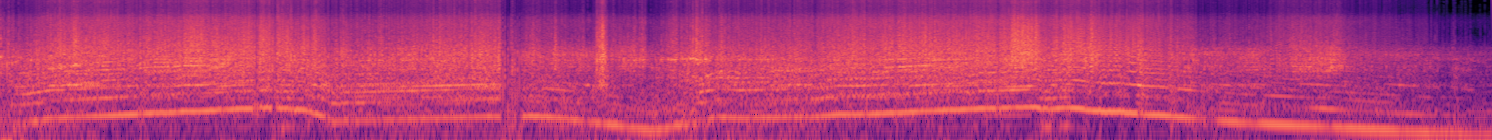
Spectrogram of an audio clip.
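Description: Race car engine heard from inside the cabin, very loud: it revs up, drops back, dips low about halfway through, then climbs again before falling steadily toward idle as the car slows near the end. A single sharp knock sounds about six seconds in.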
